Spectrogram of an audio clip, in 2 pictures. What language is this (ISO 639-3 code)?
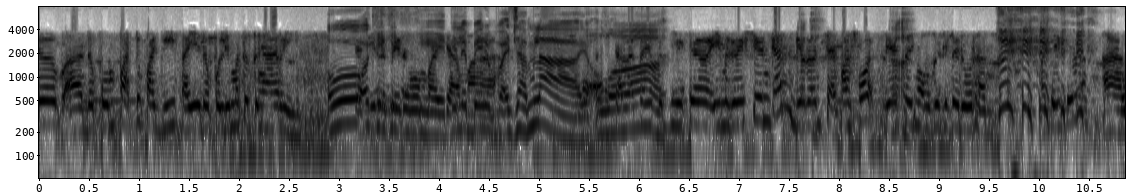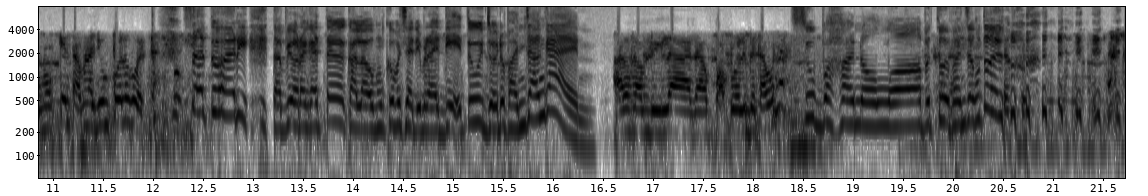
msa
